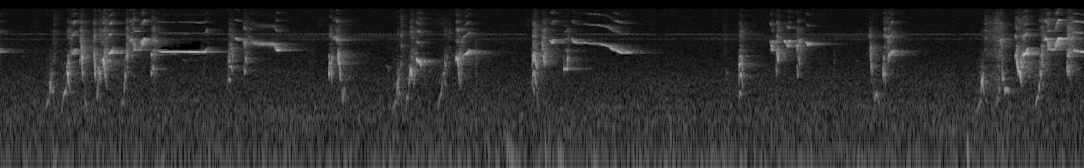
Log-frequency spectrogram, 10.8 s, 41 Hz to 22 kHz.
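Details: Nest of red-bellied grackles with three chicks being fed, La Romera reserve, Sabaneta, Antioquia, Colombia, 2012: loud, sharp, harsh squawks, some slurring downward, come in clustered bursts separated by brief quiet gaps.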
